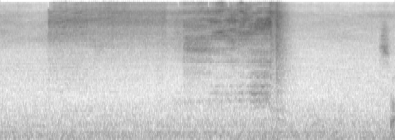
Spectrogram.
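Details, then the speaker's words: Soft hissing bursts of a handheld atomizer pressed by button, spraying topical anesthetic mist into the upper airway during a demonstrated awake intubation on a paramedic simulating upper airway obstruction; larger particles than a nebulizer; faint room noise. "simply by depressing this button it atomizes if i've used the term nebulize up to this point for this device that's not correct it atomize it so it it forms slightly larger particles again that will rain out in the in the upper airway"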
